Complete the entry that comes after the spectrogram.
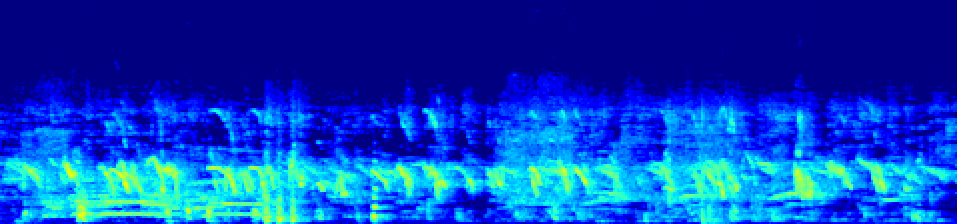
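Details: Native country chickens (nattu kozhi) eating food: a dense chorus of short, high, downward-slurred chirps overlapping continuously, mixed with lower clucks and scattered sharp pecking taps.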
